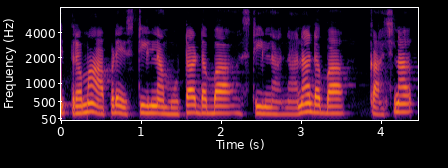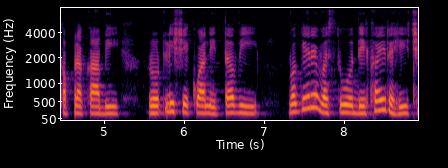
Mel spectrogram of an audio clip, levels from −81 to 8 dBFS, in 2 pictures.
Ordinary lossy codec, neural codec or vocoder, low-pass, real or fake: none; none; none; real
